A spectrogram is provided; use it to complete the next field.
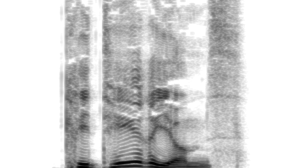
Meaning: genitive singular of Kriterium
- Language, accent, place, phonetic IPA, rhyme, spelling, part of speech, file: German, Germany, Berlin, [kʁiˈteːʁiʊms], -eːʁiʊms, Kriteriums, noun, De-Kriteriums.ogg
